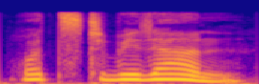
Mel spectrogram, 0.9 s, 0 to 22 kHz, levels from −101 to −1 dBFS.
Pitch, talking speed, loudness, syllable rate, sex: 215 Hz, 275 wpm, -14 LUFS, 5.6 syllables/s, female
